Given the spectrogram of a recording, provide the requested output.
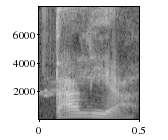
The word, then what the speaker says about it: Talia: It's actually like Talia.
